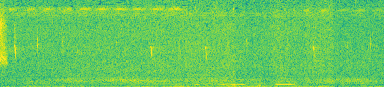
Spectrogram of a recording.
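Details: A breeding pair of Great Horned Owls in December, late afternoon, by a mangrove channel at Cockroach Bay nature preserve on Tampa Bay, southwest Florida. The female is heard. A few low, soft hoots, two or three in quick succession, over a steady low rumble.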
